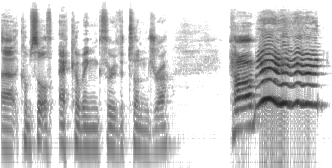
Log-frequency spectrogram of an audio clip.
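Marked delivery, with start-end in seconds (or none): 2.9-4.0 very high, very loud, shrill piercing cry. Narrator describing a voice echoing through the tundra, very shrill voice. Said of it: "you hear a very shrill voice come from".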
